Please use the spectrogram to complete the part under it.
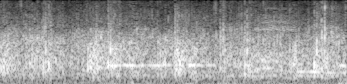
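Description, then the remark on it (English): An audience claps their hands in praise to the Lord in a dense, continuous burst of applause, many overlapping claps blending into a steady wash of sound with no clear rhythm, moderately loud throughout. “Oh, I wish somebody would clap your hands and shout to the Lord with a voice of triumph.”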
